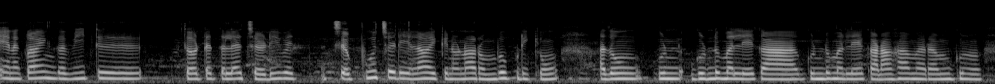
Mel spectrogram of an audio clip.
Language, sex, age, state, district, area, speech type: Tamil, female, 18-30, Tamil Nadu, Kallakurichi, rural, spontaneous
